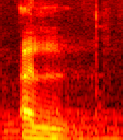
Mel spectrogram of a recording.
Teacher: تو یہاں پر لام ساکن ہے تو ساکن والے حرف کو ہم پیچھے والے حرف یعنی حمزہ سے ملا کر کے پڑھیں گے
